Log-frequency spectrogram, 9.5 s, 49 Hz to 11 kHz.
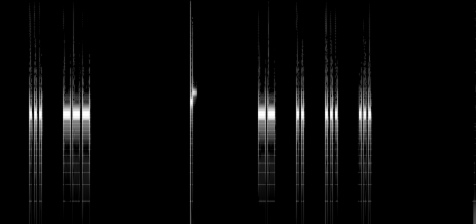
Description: Morse code, heard as a keyed tone, about 25 wpm, spaced as for 14 wpm, 690 Hz. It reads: SO MISS
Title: 3x Character Spacing - Top 500 Words - 25wpm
